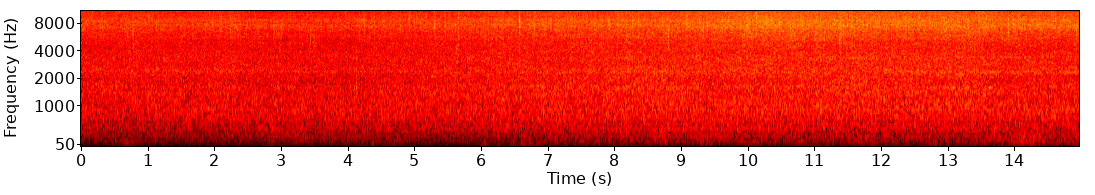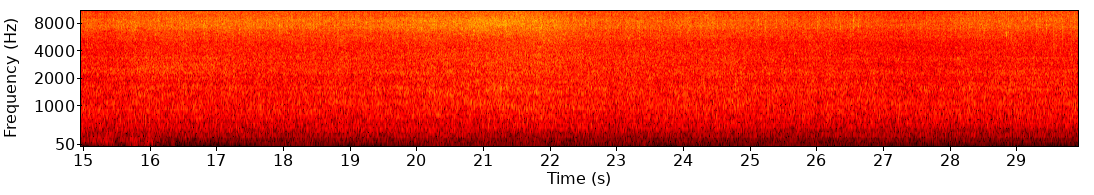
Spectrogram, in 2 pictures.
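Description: Heavy downpour: rain falling steadily in a dense, even hiss, growing slightly louder through the middle.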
